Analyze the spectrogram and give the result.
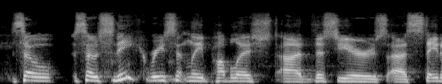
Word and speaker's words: Snyk: It is Sneak. And Sneak. – And how do you spell that? – Oh, yeah. – S-N-Y-K, which is why everybody gets it wrong.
